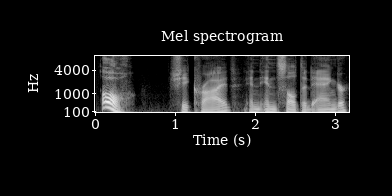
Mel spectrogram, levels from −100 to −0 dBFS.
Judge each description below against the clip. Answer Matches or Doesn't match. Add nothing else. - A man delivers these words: Matches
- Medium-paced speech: Doesn't match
